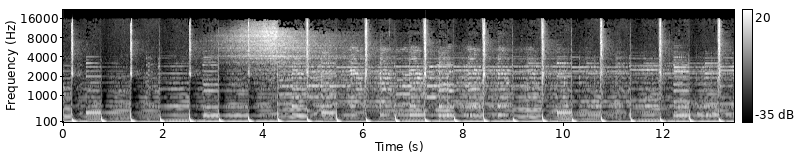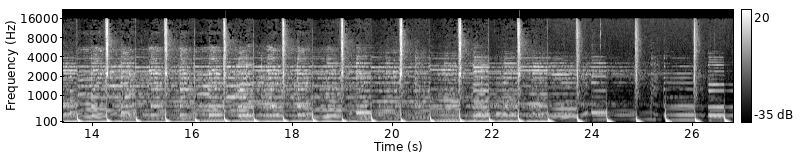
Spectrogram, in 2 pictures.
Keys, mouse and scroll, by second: 0.4 click, 1.5 ctrl+z, 2.2-14.1 drag, 14.1 click, 14.7-16.9 typing, 14.9 click, 15.3 click, 15.7 click, 16.8 click, 17.1 click, 18.1 right click, 19.0-22.8 drag, 22.9-26.1 typing, 23.0 click, 23.3 click, 23.7 click, 23.7 click, 23.9 click, 24.3 click, 25.0 click, 25.5 click, 26.0 click, 26.3-26.8 drag.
